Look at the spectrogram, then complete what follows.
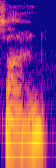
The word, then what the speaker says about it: sine: Another word for chord is sine, which is abbreviated SIN, but still pronounced sine.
